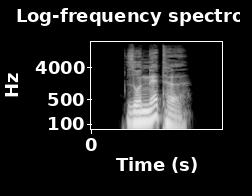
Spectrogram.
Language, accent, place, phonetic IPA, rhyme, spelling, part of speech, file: German, Germany, Berlin, [zoˈnɛtə], -ɛtə, Sonette, noun, De-Sonette.ogg
- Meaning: nominative/accusative/genitive plural of Sonett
